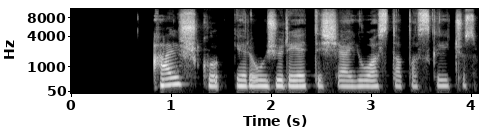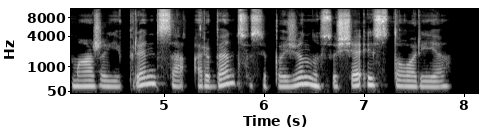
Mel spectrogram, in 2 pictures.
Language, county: Lithuanian, Telšiai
